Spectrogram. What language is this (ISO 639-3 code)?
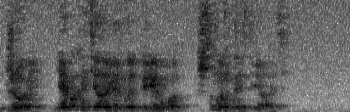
rus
